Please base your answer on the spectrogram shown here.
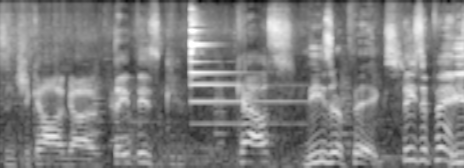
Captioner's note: bell dings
